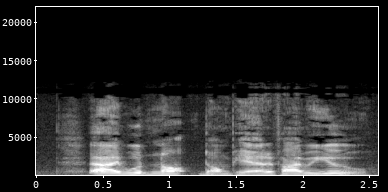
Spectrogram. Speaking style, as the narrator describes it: advised Carrados with a short laugh

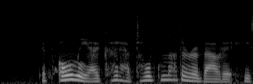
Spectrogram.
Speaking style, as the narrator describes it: he sighed

